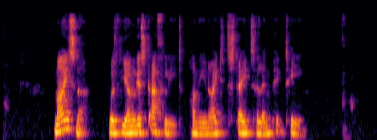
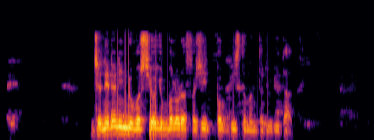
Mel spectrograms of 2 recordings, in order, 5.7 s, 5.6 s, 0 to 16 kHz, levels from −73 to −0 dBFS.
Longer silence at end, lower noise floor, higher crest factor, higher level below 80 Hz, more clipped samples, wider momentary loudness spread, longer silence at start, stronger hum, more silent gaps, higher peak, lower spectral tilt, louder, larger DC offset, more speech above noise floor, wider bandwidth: about the same, 1.15 s vs 1.25 s; second, -60 dBFS vs -82 dBFS; about the same, 16 dB vs 16 dB; about the same, -54 dBFS vs -50 dBFS; neither; second, 10 LU vs 19 LU; first, 0.8 s vs 0.1 s; neither; neither; about the same, -2 dBFS vs -2 dBFS; first, -5.5 dB/octave vs -4 dB/octave; about the same, -17 LUFS vs -15 LUFS; neither; second, 45 dB vs 68 dB; first, 11.5 kHz vs 7.6 kHz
